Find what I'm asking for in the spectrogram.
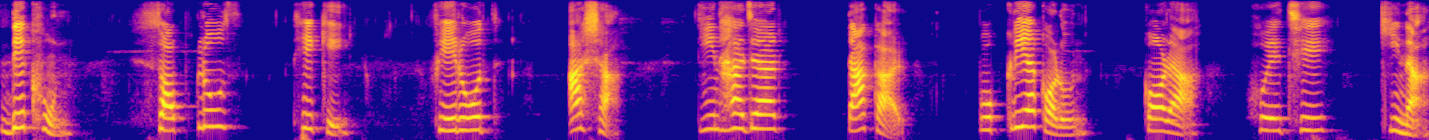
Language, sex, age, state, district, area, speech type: Bengali, female, 18-30, West Bengal, Malda, rural, read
